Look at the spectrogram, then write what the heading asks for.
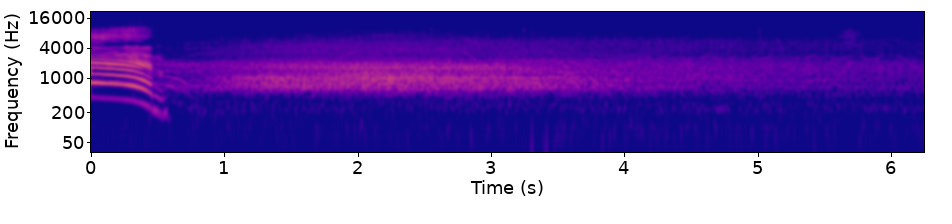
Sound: audience applauding and cheering

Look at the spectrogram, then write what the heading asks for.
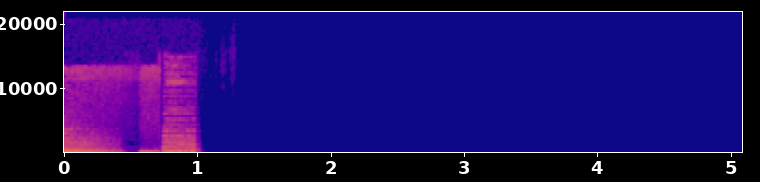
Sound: silence

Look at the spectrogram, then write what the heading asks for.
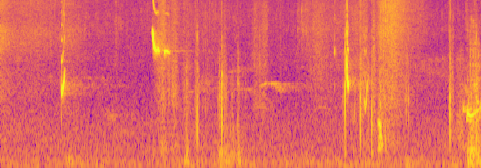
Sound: curious chirping

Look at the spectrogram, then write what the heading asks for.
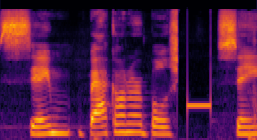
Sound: beep

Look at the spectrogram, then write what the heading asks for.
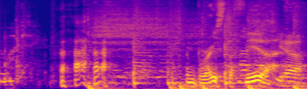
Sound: chuckles; upbeat music

